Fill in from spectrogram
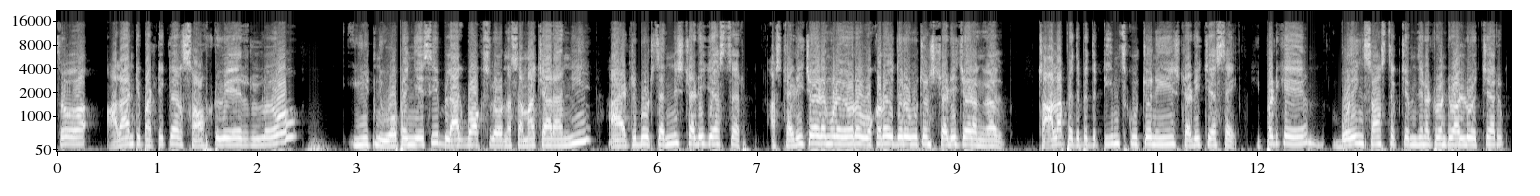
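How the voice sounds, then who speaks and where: A man's voice: sits high, fairly even intonation, fast talker, no echo, low-quality recording. A man with a Telugu accent giving explanatory news commentary, restating and rephrasing his points as he goes.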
